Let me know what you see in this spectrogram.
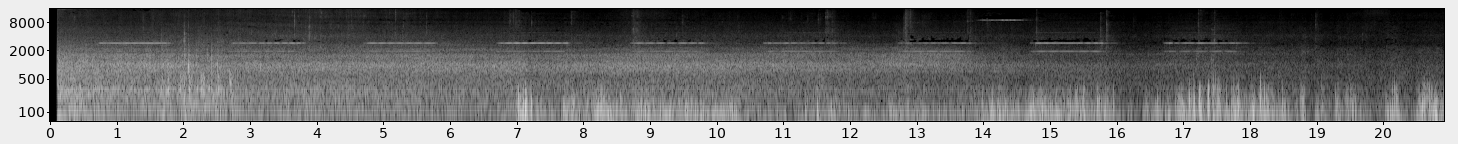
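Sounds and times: road traffic noise: 0.1 - 20.9
level crossing alarm beeping: 0.7 - 1.8, 2.7 - 3.9, 4.7 - 5.9, 6.7 - 8.0, 8.7 - 10.0, 10.7 - 12.1, 12.7 - 14.0, 14.7 - 16.1, 16.7 - 18.1.

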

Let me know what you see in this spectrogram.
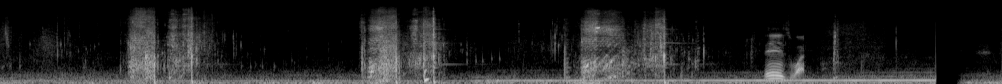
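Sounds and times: low steady hum: 0.0 - 10.0
bait pump sucking and squelching: 3.6 - 7.1.

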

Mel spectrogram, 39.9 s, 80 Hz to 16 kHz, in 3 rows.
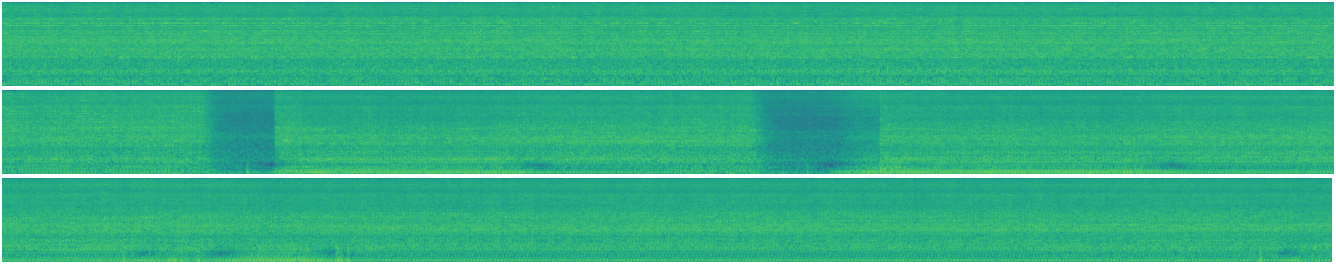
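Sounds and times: rock drill hammering: 0.0 - 21.1, 22.1 - 39.9
steady engine tone: 21.0 - 30.6.

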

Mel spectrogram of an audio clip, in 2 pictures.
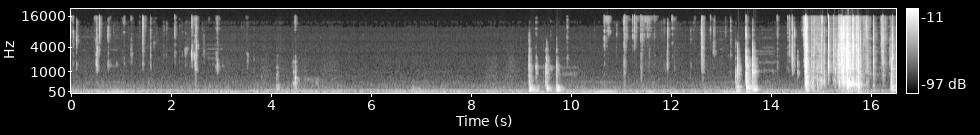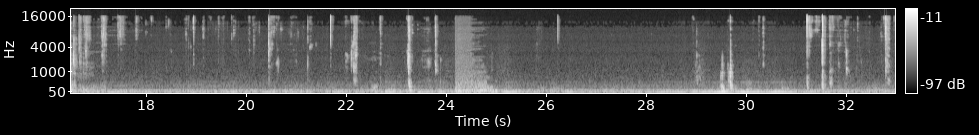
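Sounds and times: plastic bag crinkling: 14.4 - 16.6.

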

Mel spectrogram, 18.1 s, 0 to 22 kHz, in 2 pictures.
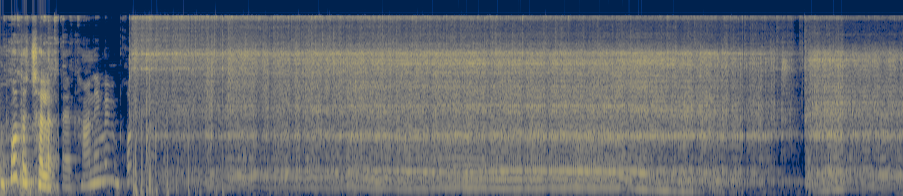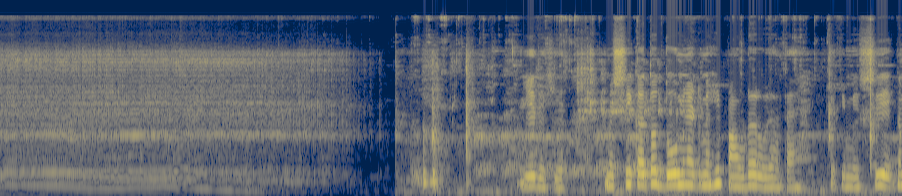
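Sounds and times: electric mixer grinder running: 1.4 - 13.3.

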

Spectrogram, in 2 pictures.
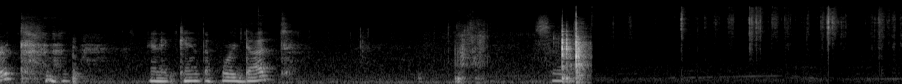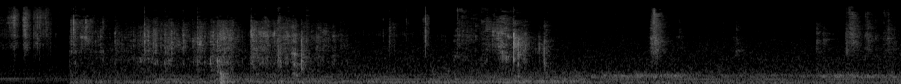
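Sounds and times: papery skins crinkling: 5.9 - 14.6.

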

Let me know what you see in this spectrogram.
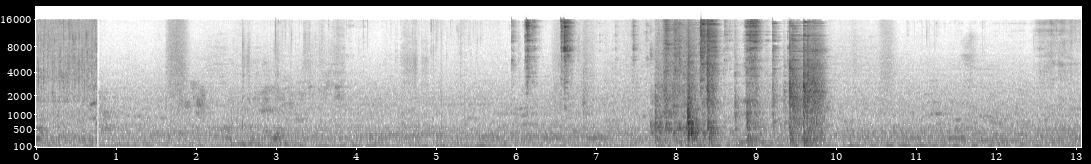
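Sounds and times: metal cutlery clinking: 6.0 - 10.0.

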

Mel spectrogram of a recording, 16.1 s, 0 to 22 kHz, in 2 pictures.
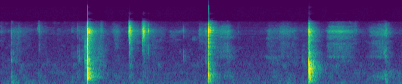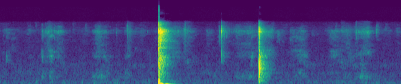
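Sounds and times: hands clicking or slapping: 1.6 - 3.0, 4.1 - 4.5, 6.2 - 6.5, 11.2 - 11.7, 12.4 - 13.6.

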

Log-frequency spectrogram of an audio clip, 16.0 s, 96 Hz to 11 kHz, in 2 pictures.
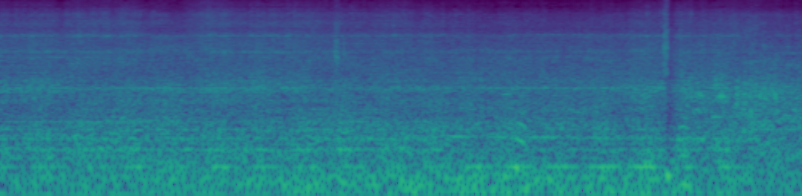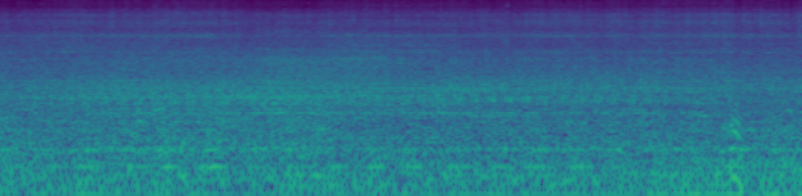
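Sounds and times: fuel rushing through nozzle: 1.5 - 4.6, 7.2 - 15.8.

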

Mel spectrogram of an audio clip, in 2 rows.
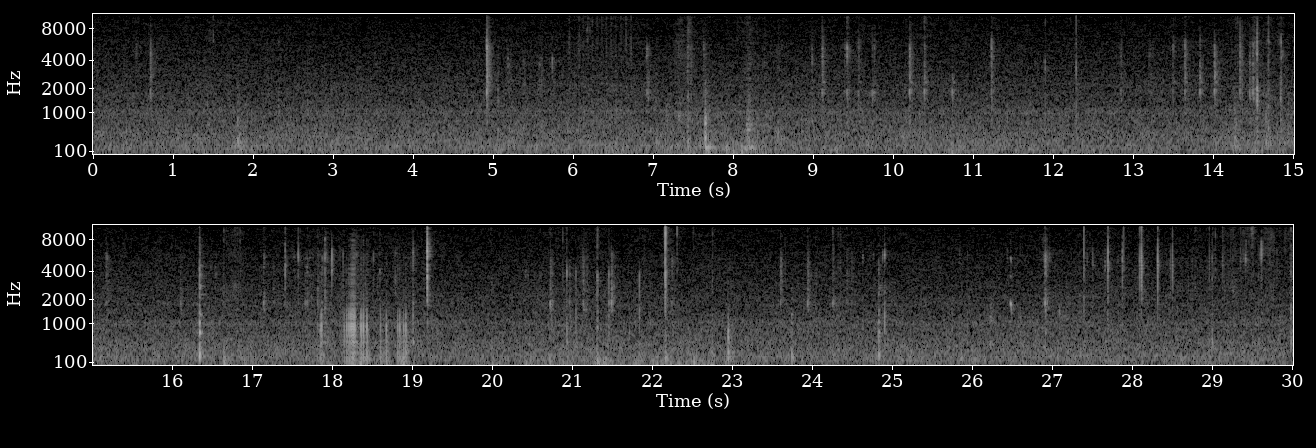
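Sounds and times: small animal nibbling clicks: 4.8 - 7.0, 8.9 - 15.3, 16.1 - 19.3, 20.6 - 22.9, 23.6 - 25.0, 26.4 - 30.0.

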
